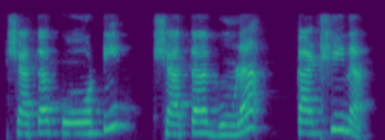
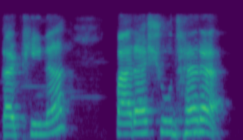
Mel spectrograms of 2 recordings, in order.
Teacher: Tha is Mahaprana. Kathina, Parashudhara. Dha is Mahaprana.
